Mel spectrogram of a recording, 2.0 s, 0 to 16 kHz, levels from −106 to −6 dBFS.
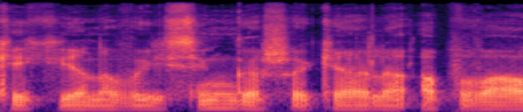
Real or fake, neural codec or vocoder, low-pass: fake; vocoder, 48 kHz, 128 mel bands, Vocos; 14.4 kHz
